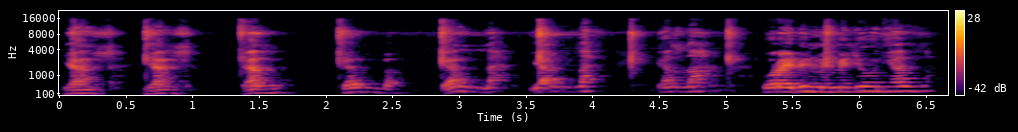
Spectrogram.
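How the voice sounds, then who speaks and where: A man's voice: a little high, fairly even intonation, normal speed, a little hiss or hum, close to an everyday voice. A man playing a desperate Egyptian gambler. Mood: urging. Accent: Egyptian Arabic. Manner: pleading, then frantic. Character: desperate male gambler selling his house. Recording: roomy, distant mic.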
